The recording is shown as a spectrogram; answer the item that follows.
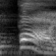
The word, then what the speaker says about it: Fi: titus's name wrong but you better believe i'll pronounce the weird blue lady's name correctly so phi is the spirit of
